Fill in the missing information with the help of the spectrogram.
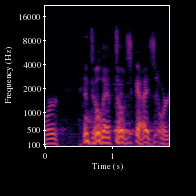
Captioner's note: laughs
